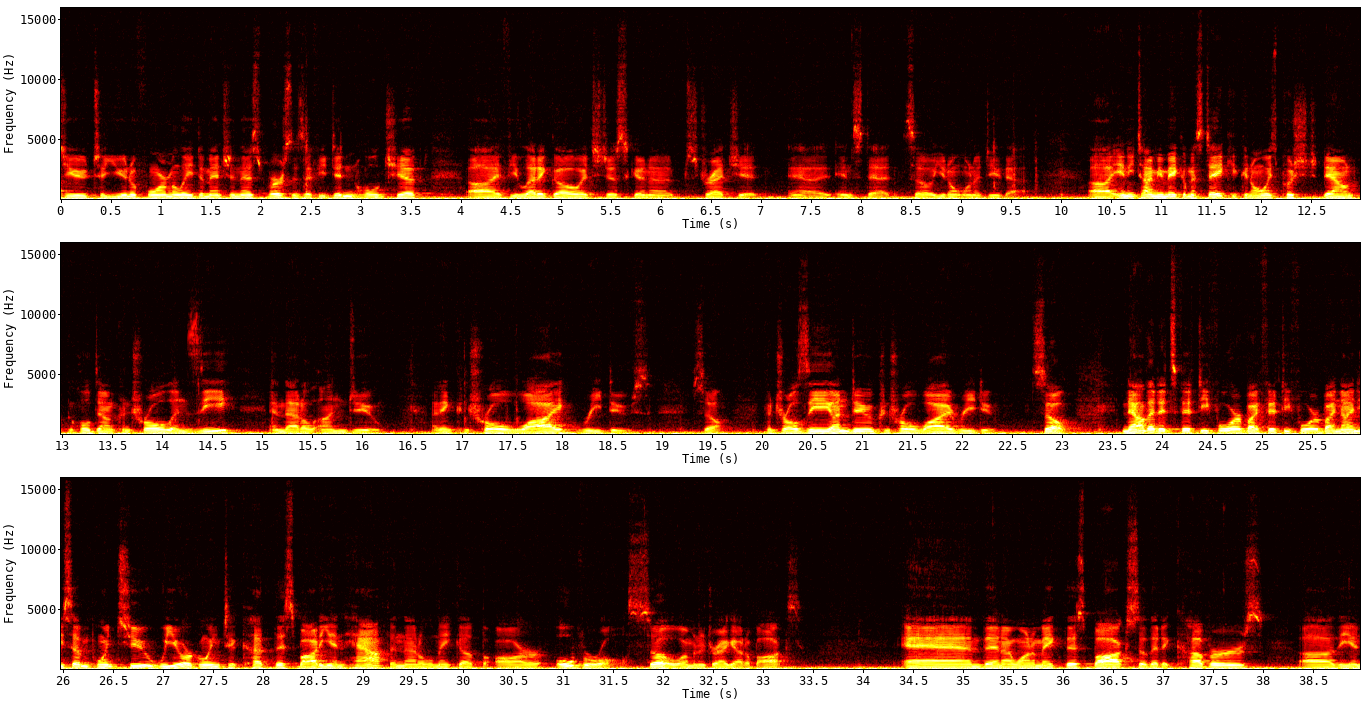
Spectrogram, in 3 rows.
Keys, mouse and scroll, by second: 9.3 ctrl+z, 13.5 ctrl+z, 14.0 ctrl+z, 17.3 ctrl+y, 25.1-28.4 middle drag, 30.4-38.8 drag, 38.8-38.9 shift+drag.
